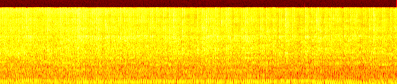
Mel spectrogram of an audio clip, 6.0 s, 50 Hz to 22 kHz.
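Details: Ford 3000 gas tractor: the engine lopes unevenly, its low beat wavering and missing now and then instead of settling. The owner is weighing spark plugs, fuel additives or a carb cleanup; rough running.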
